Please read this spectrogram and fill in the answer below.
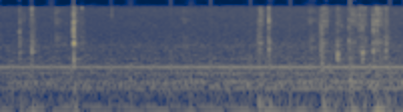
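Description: Computer keyboard keys clicking as a password is typed: a handful of keystrokes at uneven intervals, bunched near the end. A steady low hum runs underneath.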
